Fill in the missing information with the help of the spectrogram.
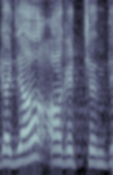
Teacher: విసర్గ తర్వాత ఏముంది అచ్చు ఉంది కాబట్టి విసర్గ లోపించి మళ్ళీ గజా ఆగచ్చంతి అవుతాది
